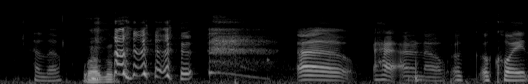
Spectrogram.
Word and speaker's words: Okoye: Okoye, that's how you say it.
